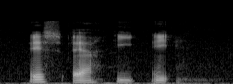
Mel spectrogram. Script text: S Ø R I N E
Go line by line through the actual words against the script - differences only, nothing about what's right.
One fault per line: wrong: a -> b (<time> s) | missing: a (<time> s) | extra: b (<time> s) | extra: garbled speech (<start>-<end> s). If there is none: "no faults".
missing: Ø (0.6 s)
missing: N (1.4 s)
